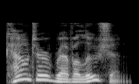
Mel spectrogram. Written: counterrevolution

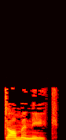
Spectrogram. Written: dominique

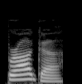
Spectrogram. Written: braga

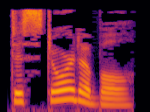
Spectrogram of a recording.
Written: distortable

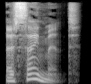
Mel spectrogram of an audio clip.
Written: assignment

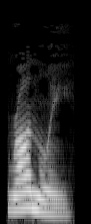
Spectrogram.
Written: ronli

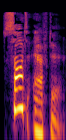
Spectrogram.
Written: sought-after

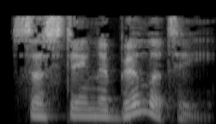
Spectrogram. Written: sustainability

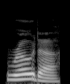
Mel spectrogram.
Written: rhoda

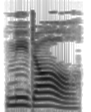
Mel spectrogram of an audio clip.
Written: Nidal

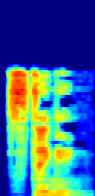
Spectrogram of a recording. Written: stinging

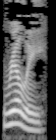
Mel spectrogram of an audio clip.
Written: rillie

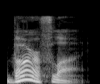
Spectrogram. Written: barfly

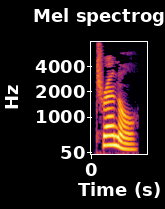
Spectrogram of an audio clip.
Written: trennel

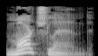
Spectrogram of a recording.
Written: marchland

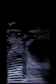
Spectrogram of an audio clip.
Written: Bonner

